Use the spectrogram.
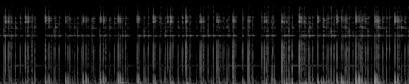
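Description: Fingernails tap quickly on a hollow, dark glass skull-shaped mason-jar mug with a handle and lid. The result is a rapid, uneven string of bright, glassy clinks with thin, high chiming tones that die away almost at once.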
